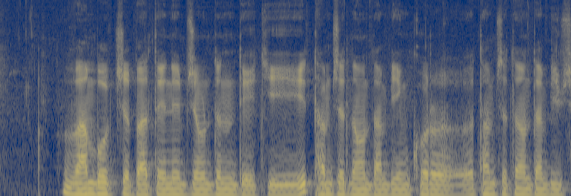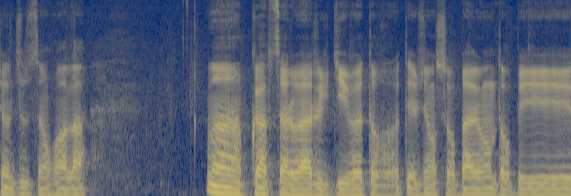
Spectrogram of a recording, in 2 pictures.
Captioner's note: giving oral transmission in Tibetan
